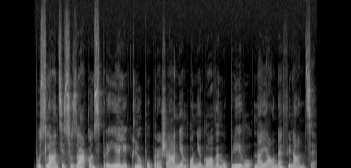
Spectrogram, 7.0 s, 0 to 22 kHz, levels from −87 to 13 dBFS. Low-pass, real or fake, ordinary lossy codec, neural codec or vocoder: none; real; none; none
